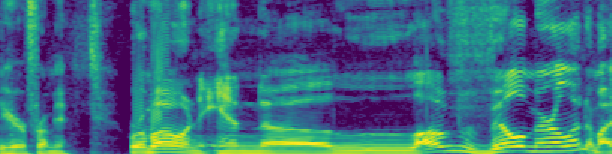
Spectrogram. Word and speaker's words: Loveville: Ramon in Loveville, Maryland. Am I saying that right, Ramon? Yeah, you're saying it right. What's up? Like the Love Boat.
